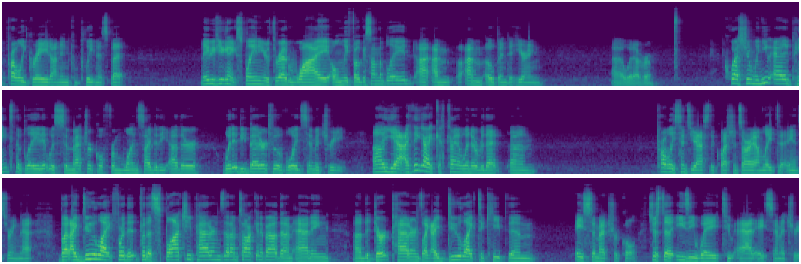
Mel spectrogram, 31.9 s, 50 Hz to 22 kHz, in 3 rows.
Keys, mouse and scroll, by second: 23.8 middle click, 24.7 shift+middle click, 26.2 middle click, 26.5 middle click, 26.6-27.2 shift+middle click, 26.8 middle click, 26.9 shift+middle click, 27.2 middle click, 30.9 middle click, 31.4 middle click, 31.6 shift+middle click, 31.8 shift+middle click.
